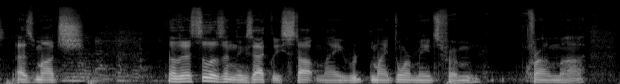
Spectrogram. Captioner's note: laugh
